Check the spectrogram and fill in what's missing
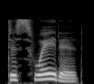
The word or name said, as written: dissuaded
